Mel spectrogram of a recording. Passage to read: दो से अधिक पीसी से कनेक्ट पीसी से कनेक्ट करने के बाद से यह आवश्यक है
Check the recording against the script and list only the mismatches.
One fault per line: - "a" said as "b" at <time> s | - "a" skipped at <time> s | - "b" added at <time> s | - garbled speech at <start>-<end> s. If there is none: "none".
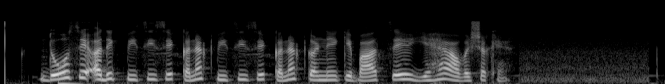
none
